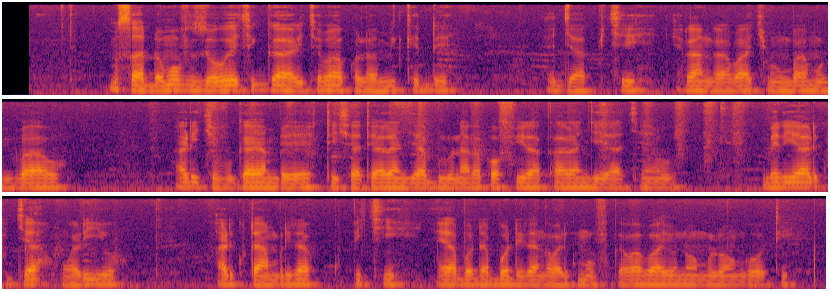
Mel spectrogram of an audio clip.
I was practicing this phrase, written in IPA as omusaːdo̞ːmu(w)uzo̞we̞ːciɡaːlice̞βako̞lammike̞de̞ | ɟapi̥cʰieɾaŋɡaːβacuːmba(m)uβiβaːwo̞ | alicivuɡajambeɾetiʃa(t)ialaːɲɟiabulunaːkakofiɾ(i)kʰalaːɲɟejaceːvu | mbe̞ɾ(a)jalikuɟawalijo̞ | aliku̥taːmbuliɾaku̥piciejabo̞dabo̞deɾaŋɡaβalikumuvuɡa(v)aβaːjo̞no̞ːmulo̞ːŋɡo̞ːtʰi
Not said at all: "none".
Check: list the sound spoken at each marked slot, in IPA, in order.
v, m, t, a, i, w

